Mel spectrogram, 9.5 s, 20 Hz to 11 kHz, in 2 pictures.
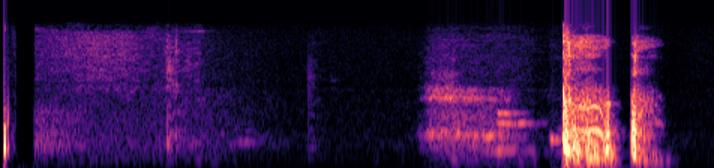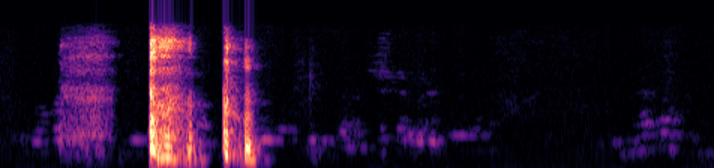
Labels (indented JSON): {
  "expert_labels": [
    {
      "quality": "good",
      "cough_type": "unknown",
      "dyspnea": false,
      "wheezing": false,
      "stridor": false,
      "choking": false,
      "congestion": false,
      "nothing": true,
      "diagnosis": "upper respiratory tract infection",
      "severity": "mild"
    }
  ],
  "age": 25,
  "gender": "male",
  "respiratory_condition": false,
  "fever_muscle_pain": false,
  "status": "healthy"
}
